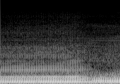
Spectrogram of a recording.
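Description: A Honda CG 160 motorcycle engine hums steadily while being ridden, a loud, close, constant drone with a strong low tone and barely any change in pitch over the short moment.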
